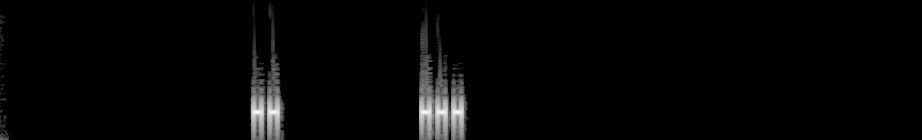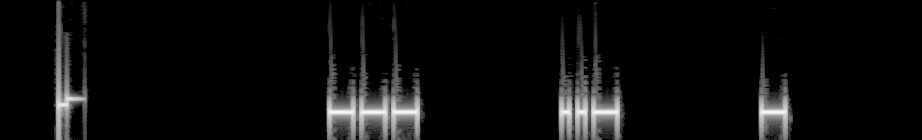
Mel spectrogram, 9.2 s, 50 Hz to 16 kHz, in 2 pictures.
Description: Morse code, heard as a keyed tone, about 30 wpm, spaced as for 10 wpm, 700 Hz. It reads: IS OUT
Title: 6x Character Spacing - Top 100 Words - 30wpm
